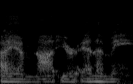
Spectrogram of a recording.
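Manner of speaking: very quiet, soft purring voice. A game narrator voices a voice heard in a player's mind, purring. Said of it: "you hear a purring voice in your mind say".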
